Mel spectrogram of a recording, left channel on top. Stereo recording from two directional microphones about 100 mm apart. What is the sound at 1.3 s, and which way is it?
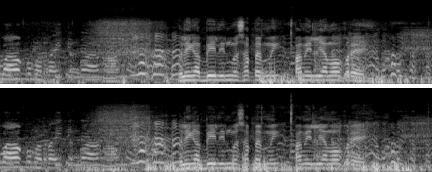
Speech, 25° right (ahead or behind).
